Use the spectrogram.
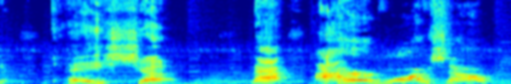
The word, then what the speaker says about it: Kesha: Should I be learning the Casey? Is that supposed to be a SH sound? Yes, sir, Butch. Butch. I don't know how you're pronouncing it. Keisha.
